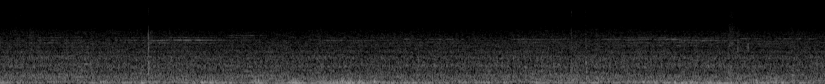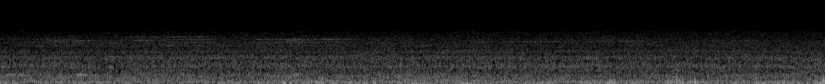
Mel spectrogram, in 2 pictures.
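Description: Steady low background rumble, like distant traffic, with faint intermittent high tones and a couple of faint light taps.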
